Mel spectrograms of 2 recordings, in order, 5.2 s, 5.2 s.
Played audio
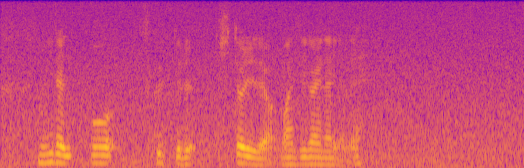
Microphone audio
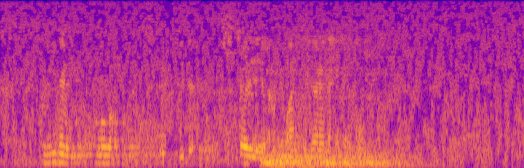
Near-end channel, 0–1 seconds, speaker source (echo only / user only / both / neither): echo only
